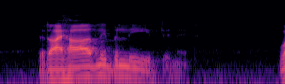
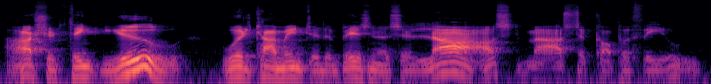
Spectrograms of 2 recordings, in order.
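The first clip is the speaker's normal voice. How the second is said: low, slow, humble Uriah voice; lightly voiced humble clerk; Uriah Heep; 3 semitones lower, slower than usual. A narrator's reading. Uriah speaking humbly to young David, low and slow.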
